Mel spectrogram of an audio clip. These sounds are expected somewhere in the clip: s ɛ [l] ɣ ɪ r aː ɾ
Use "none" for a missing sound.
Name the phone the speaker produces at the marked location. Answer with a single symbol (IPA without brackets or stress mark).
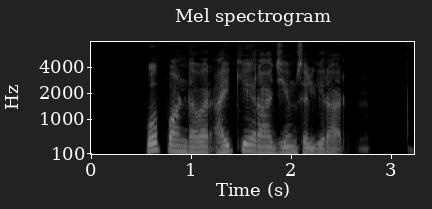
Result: l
